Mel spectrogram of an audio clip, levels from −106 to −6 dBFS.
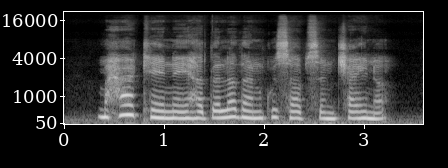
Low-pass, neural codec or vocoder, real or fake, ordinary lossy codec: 19.8 kHz; vocoder, 44.1 kHz, 128 mel bands every 512 samples, BigVGAN v2; fake; none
